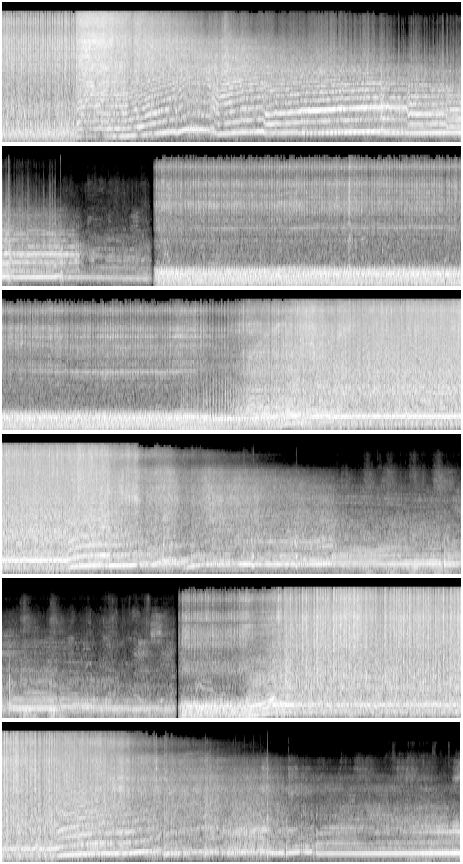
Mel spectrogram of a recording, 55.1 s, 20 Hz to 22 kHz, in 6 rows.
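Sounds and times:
motorcycles idling and revving: 0.0s - 9.6s, 10.4s - 55.0s
motorcycle accelerating through gears: 0.0s - 39.2s, 40.1s - 55.0s
motorcycles racing away: 0.0s - 55.0s.

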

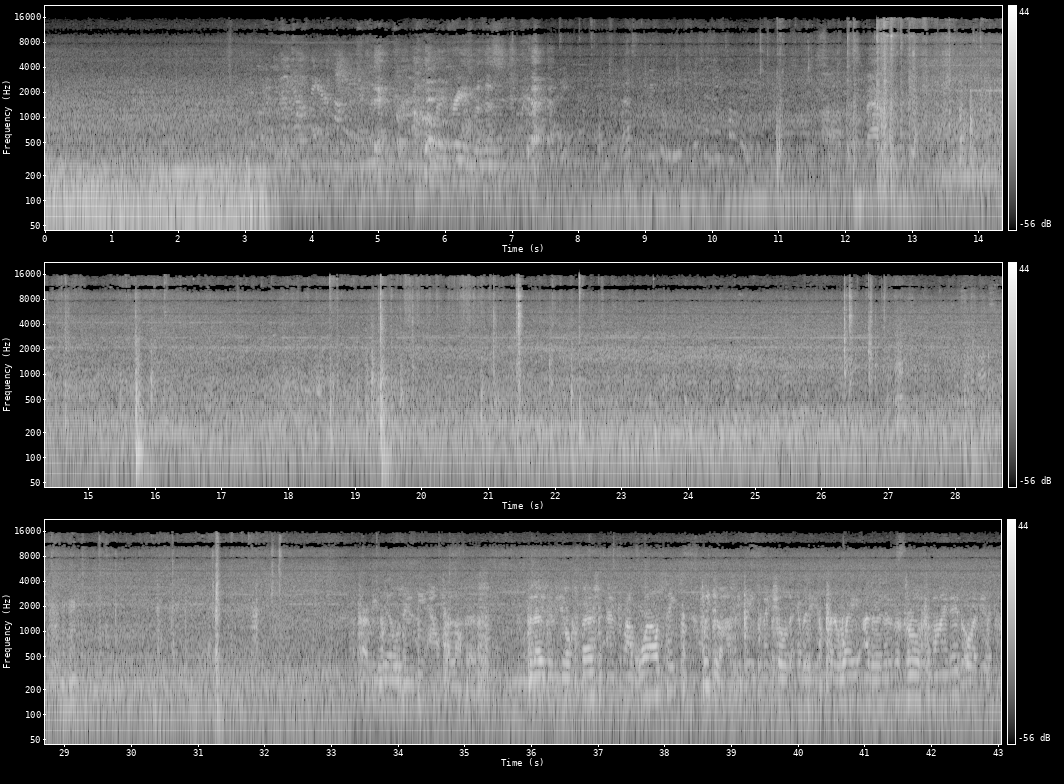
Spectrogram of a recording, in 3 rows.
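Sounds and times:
passengers' voices: 0.0s - 43.0s.

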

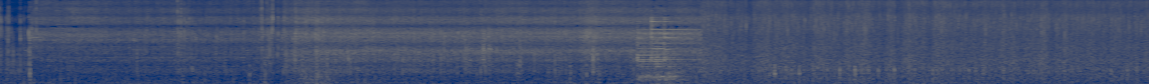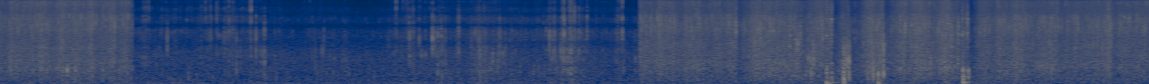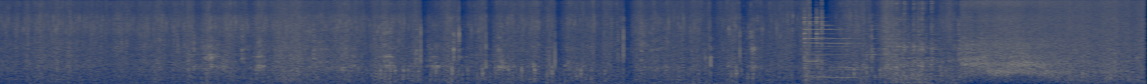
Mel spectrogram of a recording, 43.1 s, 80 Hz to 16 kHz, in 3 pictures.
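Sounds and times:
meat sizzling in a skillet: 0.0s - 16.1s, 22.4s - 43.0s
faint crackles: 10.2s - 41.0s.

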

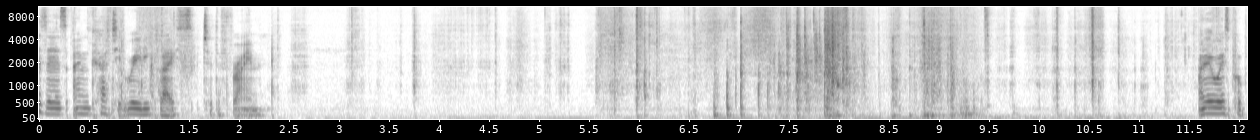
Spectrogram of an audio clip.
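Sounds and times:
plastic sheet crinkling: 5.6s - 9.5s.

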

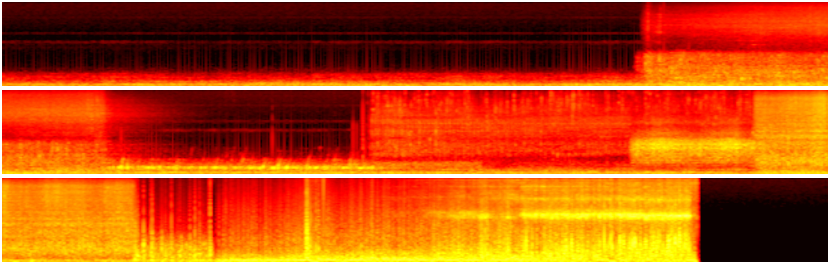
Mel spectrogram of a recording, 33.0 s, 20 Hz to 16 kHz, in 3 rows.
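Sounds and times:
low rumbling drone: 0.1s - 31.3s
shifting noise layers: 8.6s - 31.4s.

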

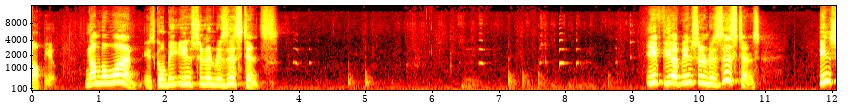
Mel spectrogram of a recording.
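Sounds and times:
felt tip squeaks: 3.7s - 4.5s, 5.6s - 9.2s
marker scratching on whiteboard: 3.8s - 9.2s.

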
